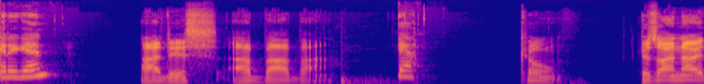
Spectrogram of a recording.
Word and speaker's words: Addis Ababa: So how do you pronounce it? Addis Ababa.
